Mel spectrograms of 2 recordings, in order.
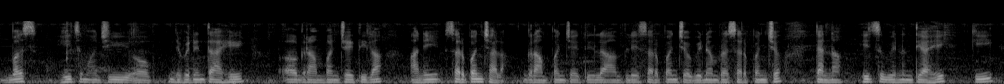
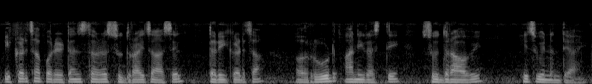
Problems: constant background noise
